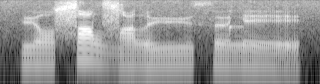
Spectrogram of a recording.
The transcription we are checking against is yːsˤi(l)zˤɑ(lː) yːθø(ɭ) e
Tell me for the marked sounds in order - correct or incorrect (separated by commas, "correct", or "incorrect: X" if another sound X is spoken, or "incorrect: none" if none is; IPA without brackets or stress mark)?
correct, incorrect: l, incorrect: l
